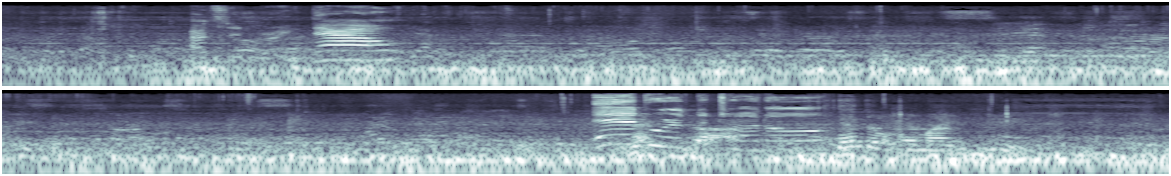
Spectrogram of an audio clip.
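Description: Train wheels or brakes screech in high, wavering squeals.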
